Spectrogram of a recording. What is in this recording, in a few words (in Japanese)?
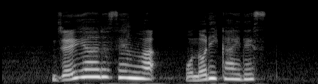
扉閉め放送は、「JR線は、お乗換えです。」; 扉閉め放送の、乗り換え路線パーツを抽出した被り無し音声を載せてみました。; 乗り換え放送; 収録者:こたけ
